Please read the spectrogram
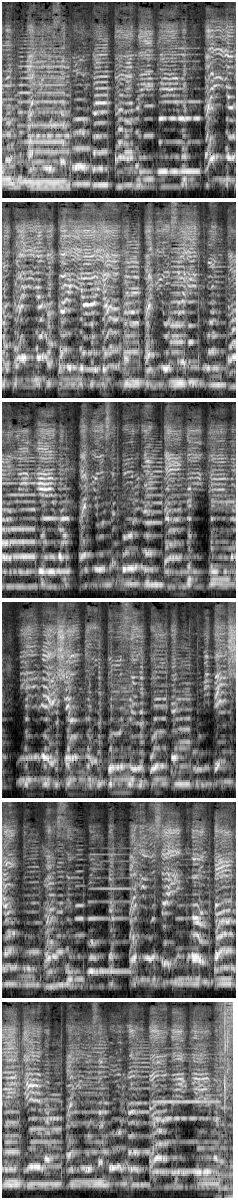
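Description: Folk music with an accordion playing the melody over a steady accompaniment.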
